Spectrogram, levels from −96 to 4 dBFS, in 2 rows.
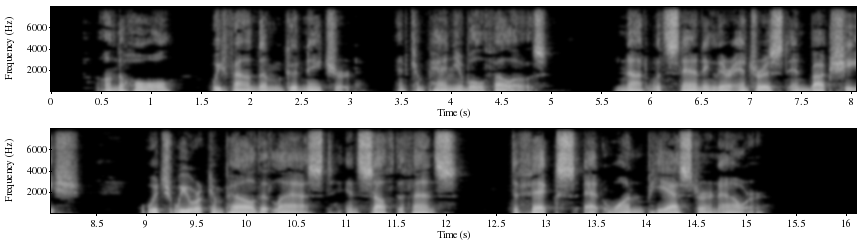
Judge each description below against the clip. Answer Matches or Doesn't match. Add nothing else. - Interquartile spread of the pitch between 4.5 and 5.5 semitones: Doesn't match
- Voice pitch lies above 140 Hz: Doesn't match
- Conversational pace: Doesn't match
